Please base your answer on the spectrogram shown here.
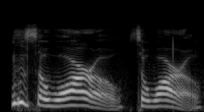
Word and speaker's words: Saguaro: Saguaro.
